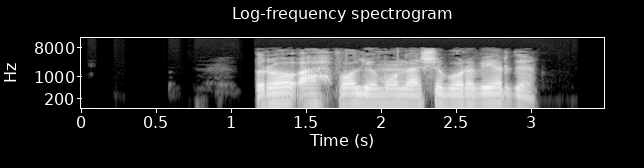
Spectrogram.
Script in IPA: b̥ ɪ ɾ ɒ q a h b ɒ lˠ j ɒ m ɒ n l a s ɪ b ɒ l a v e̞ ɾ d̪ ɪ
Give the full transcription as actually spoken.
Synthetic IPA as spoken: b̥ ɪ ɾ ɒ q a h v ɒ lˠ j ɒ m ɒ n l a ʃ ɪ b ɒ ɾ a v e̞ ɾ d̪ ɪ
